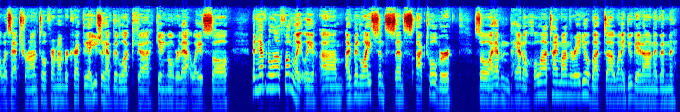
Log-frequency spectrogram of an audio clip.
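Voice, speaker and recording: A man's voice: medium pitch, a little fast, pushed and bright. A man in a casual radio chat, talking in an easygoing, chatty and hesitant way as an amateur operator.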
